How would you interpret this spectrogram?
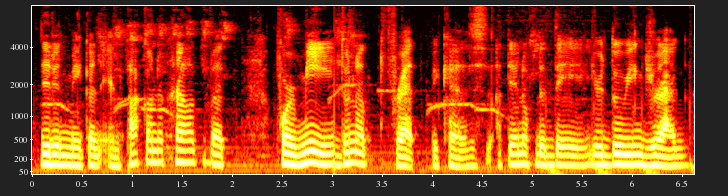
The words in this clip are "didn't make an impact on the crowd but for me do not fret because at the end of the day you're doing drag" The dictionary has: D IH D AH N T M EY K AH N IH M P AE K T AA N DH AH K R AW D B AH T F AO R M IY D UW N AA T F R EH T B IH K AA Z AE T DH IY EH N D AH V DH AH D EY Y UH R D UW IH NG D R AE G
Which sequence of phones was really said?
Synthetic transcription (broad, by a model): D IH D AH N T M EY K AH N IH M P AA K AA N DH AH K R AW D B AH T F AO R M IY D UW N AA T F R EH T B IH K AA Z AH T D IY EH N D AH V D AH D EY Y UH R D UW IH NG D R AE G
